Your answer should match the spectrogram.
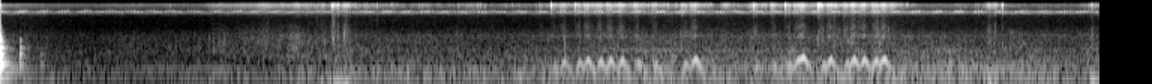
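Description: Crickets chirring steadily and faintly, a continuous high, pulsing trill, with a few faint low wavering sounds between about seven and twelve seconds in.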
